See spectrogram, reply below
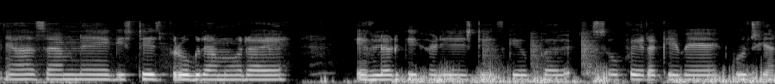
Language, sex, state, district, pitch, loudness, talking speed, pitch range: Hindi, female, Rajasthan, Bikaner, 220 Hz, -15 LUFS, 160 wpm, 175-225 Hz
